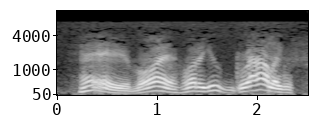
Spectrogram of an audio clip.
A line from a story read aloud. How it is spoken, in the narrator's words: Gary said, and then faltered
